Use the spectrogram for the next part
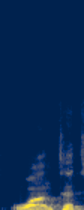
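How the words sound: It is said with a British pronunciation. "Wanted is British"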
